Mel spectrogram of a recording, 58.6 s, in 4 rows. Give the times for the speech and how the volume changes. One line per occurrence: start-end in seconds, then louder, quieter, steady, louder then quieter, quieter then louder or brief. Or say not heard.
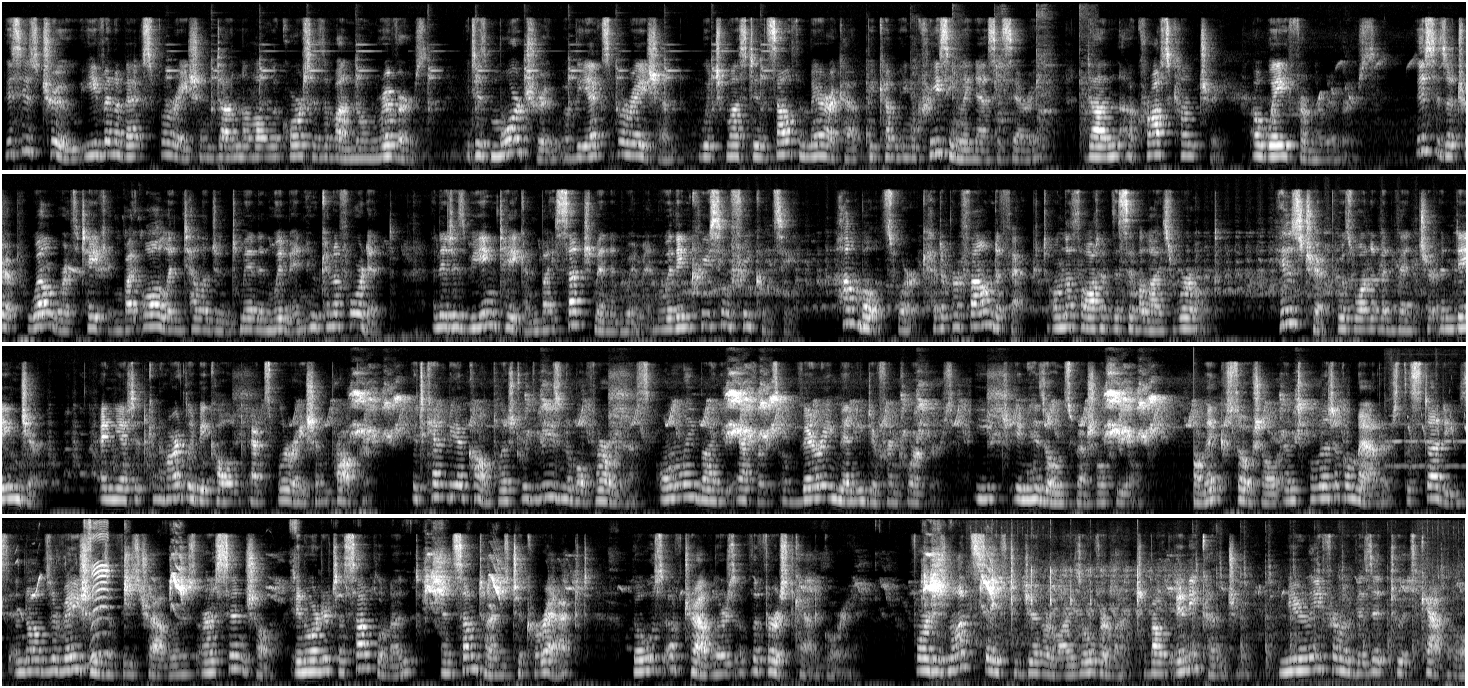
0.0-58.5 steady.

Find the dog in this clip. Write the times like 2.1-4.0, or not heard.
not heard.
